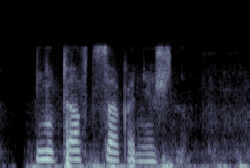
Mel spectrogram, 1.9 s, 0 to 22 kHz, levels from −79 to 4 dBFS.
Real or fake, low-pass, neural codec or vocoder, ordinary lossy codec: fake; 7.2 kHz; codec, 16 kHz, 4.8 kbps, FACodec; Opus, 24 kbps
